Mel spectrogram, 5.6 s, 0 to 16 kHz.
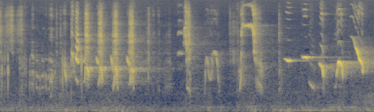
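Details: Lyrebird in Victoria's Dandenong Ranges National Park, February 2016, calling for a female: fast stuttering notes, a couple of arching calls, then long thin whistles with sharp chips.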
